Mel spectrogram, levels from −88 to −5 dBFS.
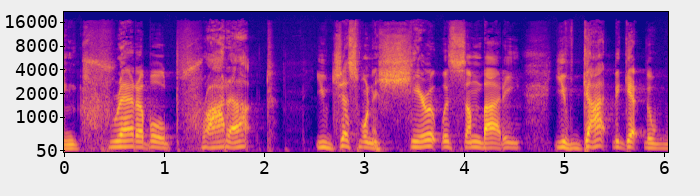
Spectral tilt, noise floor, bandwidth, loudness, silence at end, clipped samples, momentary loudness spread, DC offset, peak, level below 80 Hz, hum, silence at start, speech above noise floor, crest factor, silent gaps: -3 dB/octave; -40 dBFS; 18 kHz; -18 LUFS; 0 s; under 0.1%; 13 LU; under 0.1%; 0 dBFS; -54 dBFS; none; 0 s; 21 dB; 20 dB; none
